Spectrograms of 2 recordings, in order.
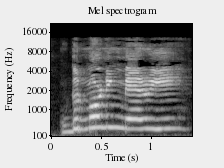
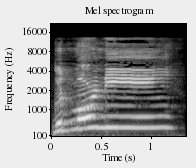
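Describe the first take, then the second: First: Said in the usual way. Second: Higher, louder, slow drawn-out good morning; sing-song greeting. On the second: Real, not acted. Host greeting Mary on the live, slow and sing-song. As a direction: stretch the morning out sweetly.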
